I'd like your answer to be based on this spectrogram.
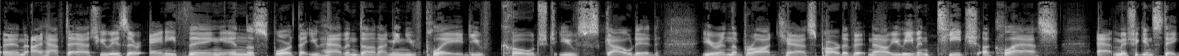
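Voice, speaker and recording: A man's voice: mid-range voice, sharp tone, dry recording. A man hosting a sports podcast in an upbeat interview style, recorded in a studio. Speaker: podcast host.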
